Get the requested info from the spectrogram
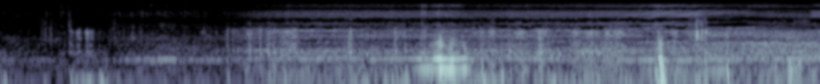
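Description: Bumblebees buzzing steadily around their dug-open underground nest, the colony disturbed by the excavation. The buzzing grows louder after about two seconds and swells briefly about halfway. A couple of sharp knocks come near the end.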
